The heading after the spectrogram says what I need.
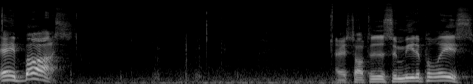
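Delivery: talking with mouth full. Snacking on candy corn and peanuts, the speaker talks with mouth full. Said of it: "I'm gonna wait till I finish my mouthful".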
